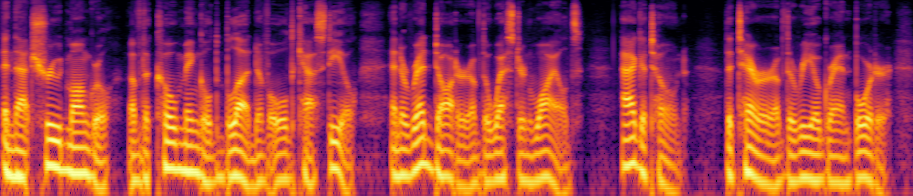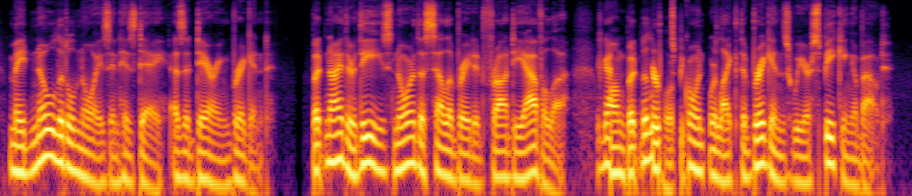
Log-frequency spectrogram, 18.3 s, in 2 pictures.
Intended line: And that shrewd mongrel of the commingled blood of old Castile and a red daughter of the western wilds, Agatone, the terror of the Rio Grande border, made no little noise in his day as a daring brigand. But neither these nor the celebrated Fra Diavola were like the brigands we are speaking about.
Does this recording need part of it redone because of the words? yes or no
yes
